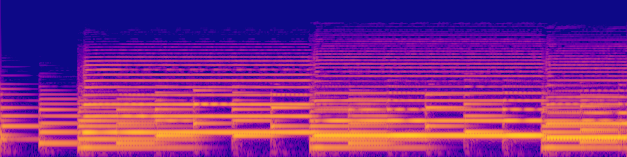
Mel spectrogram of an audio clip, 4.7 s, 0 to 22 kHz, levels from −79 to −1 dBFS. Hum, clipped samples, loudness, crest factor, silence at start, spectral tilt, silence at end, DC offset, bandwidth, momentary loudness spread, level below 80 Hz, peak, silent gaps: none; under 0.1%; -14 LUFS; 12 dB; 0 s; -4.5 dB/octave; 0 s; under 0.1%; 10.5 kHz; 3 LU; -56 dBFS; -2 dBFS; none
